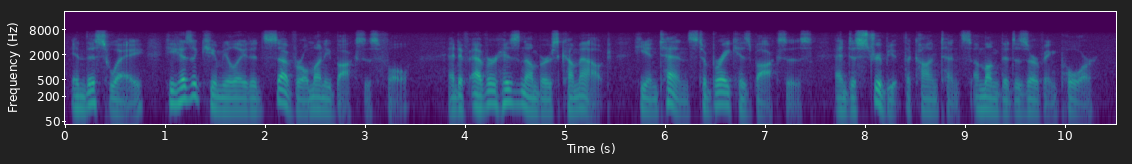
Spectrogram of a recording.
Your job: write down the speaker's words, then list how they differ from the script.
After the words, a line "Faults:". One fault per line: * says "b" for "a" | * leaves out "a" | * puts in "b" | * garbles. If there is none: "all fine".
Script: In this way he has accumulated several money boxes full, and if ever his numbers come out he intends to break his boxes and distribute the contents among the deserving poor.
In this way he has accumulated several money boxes full, and if ever his numbers come out he intends to break his boxes and distribute the contents among the deserving poor.
Faults:
all fine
